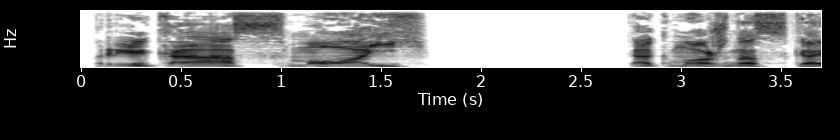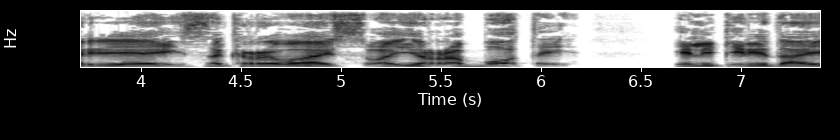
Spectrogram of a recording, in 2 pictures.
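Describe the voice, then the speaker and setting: A man voicing a domineering, grandiose husband who shouts and hammers every phrase in an audiobook. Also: medium pitch, creaky, dry recording, studio quality, voice pushed up. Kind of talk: audiobook character voice.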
